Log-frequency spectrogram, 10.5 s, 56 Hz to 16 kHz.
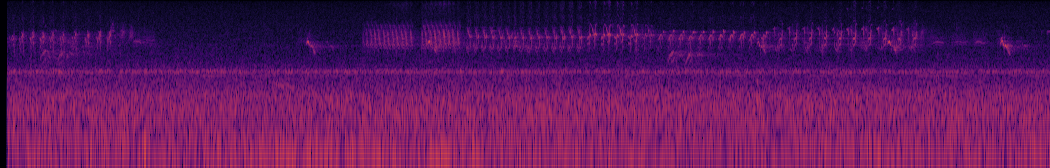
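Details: At President Murray Park, Saskatoon, on 20 March 2019, a white-winged crossbill sings a long, varied run of high, dry trills and buzzy rattles, almost without pause, over a steady low rumble and a constant thin hum.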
